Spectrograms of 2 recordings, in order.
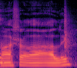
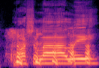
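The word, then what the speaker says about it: Mahershala Ali: What's the kid? Marshall Law or whatever? – Marshall Ali. – Marshall Ali.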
